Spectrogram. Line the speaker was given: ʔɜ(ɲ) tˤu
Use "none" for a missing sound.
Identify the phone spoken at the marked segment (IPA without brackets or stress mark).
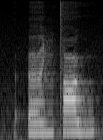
ɲ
